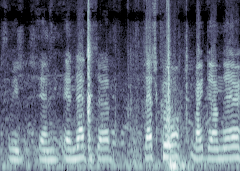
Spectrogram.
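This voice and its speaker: Over noticeable background noise, a man speaks at a moderate pace in a fairly high pitch. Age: 70s. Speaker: vehicle owner. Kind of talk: casual interview. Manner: halting, many fillers.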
